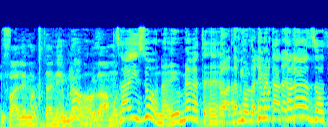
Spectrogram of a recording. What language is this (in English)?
Hebrew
